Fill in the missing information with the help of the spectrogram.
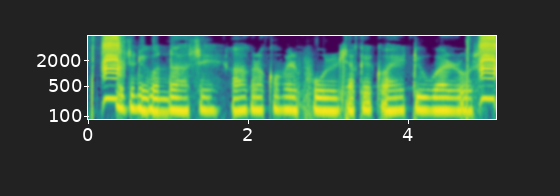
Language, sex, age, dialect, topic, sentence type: Bengali, male, 18-24, Rajbangshi, agriculture, statement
